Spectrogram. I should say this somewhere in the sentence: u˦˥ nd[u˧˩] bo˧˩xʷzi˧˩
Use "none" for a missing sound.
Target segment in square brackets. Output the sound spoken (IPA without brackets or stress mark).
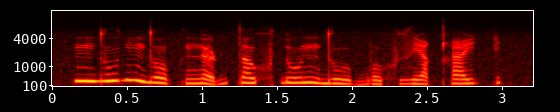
u˧˩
